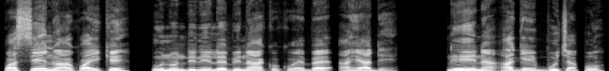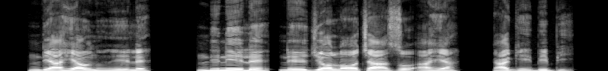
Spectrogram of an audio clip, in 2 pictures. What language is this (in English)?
Igbo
